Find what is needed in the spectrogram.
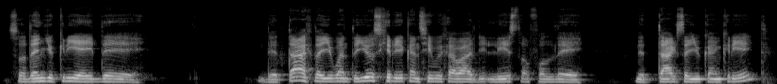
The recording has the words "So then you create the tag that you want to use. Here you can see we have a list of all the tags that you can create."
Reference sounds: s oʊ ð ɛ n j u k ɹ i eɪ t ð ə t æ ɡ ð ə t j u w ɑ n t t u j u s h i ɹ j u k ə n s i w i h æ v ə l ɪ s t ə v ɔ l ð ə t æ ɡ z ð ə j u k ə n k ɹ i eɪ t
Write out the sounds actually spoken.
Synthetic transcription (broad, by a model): s oʊ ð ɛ n j u k ɹ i eɪ t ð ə t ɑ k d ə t j u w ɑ n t t u j u s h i ɹ j u k ə n s i w i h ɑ b ə l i s t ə f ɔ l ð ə t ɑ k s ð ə j u k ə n k ɹ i eɪ t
